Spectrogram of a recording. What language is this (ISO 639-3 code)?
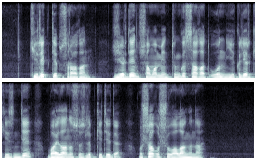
kaz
